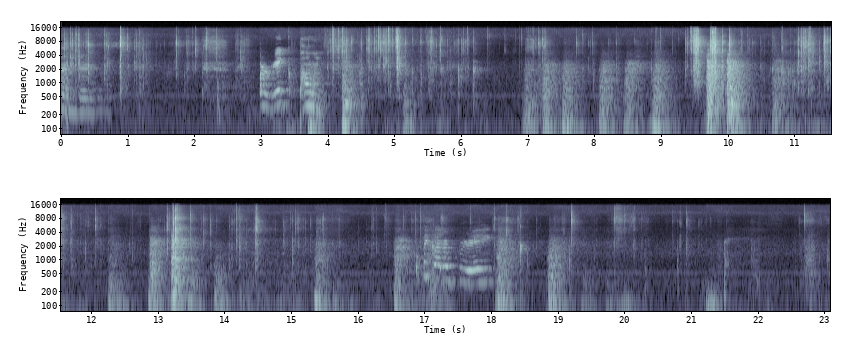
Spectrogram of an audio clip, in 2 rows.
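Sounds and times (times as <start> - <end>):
foil pack crinkling: 0.0 - 3.0, 3.9 - 8.6, 9.2 - 17.1, 18.3 - 21.2
knocks and thumps: 3.6 - 5.8, 6.8 - 20.3.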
